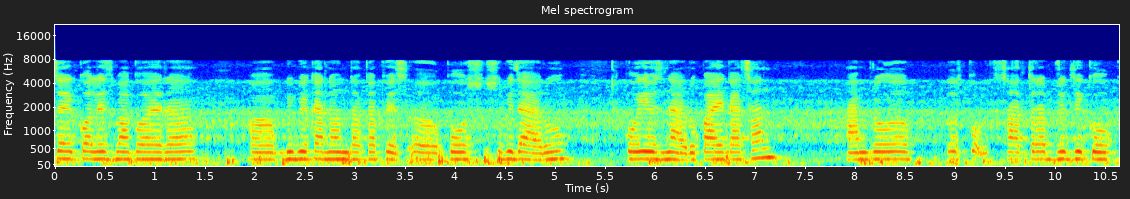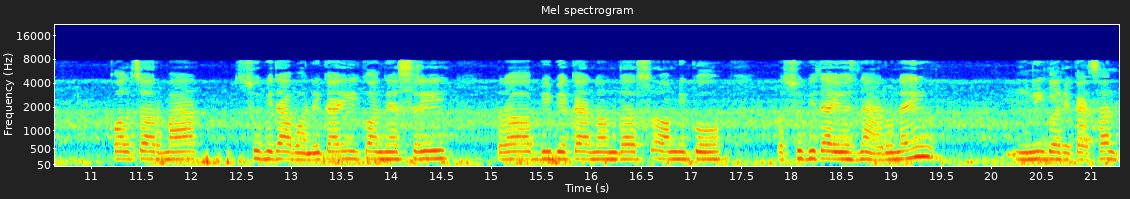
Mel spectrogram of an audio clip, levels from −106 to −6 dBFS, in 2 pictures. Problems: continuous background conversations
